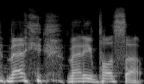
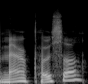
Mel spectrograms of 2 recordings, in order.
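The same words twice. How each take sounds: First: Mariposa as "mah-ree-POH-sa", after a false start; corrected pronunciation. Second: Mariposa as an unsure "mair-a-POH-so", rising; unsure pronunciation. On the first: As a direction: carefully repeat mariposa with a tapped r. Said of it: "I got it". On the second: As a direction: try Mariposa with English vowels, questioning. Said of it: "how did I pronounce that word?". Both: Shown as a demonstration.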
